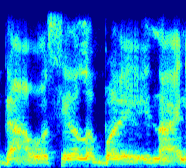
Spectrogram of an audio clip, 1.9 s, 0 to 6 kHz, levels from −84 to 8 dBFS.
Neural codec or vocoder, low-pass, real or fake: vocoder, 22.05 kHz, 80 mel bands, HiFi-GAN; 5.4 kHz; fake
